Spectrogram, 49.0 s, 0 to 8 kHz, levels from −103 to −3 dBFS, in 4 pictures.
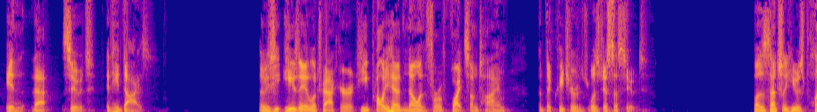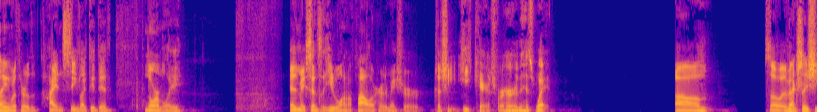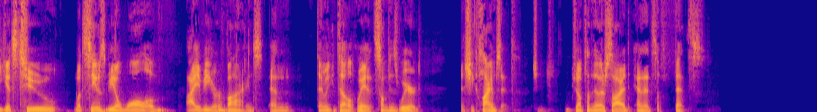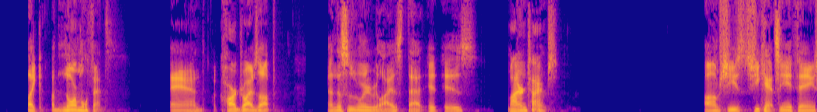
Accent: American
